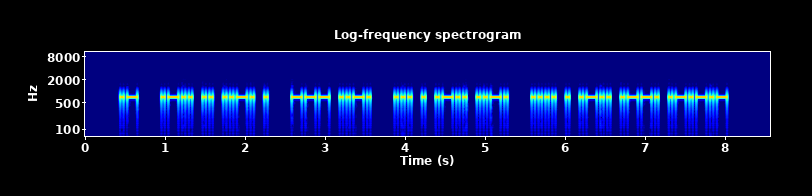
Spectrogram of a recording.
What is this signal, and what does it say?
Morse code, heard as a keyed tone, about 28 wpm, 700 Hz. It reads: A LIFE OF SELF HELP.
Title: Sentences from Top 1000 Words - Review Part 1 - 28wpm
